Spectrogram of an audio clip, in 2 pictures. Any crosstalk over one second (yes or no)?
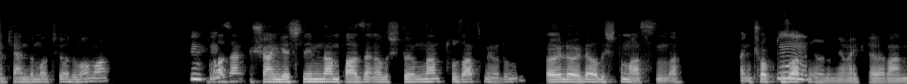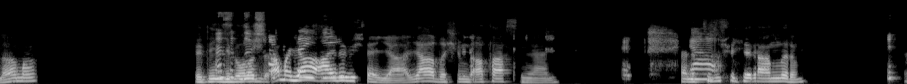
yes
